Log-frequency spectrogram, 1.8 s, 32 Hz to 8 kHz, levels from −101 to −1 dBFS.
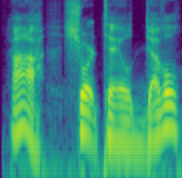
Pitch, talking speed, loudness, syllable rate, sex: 115 Hz, 130 wpm, -17 LUFS, 4.2 syllables/s, male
